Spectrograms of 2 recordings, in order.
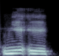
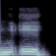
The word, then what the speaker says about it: ñe'ẽ: a palavra, que é nhe, não se pronuncia assim, é mais anasalada, que eu não sei como repetir, nhe, né?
